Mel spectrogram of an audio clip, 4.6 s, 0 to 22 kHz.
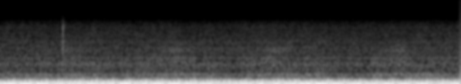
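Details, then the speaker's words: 2008 GMC Sierra LS V8 with P0300 random misfire: low, lumpy idle stumbling about three times a second as one cylinder drops out; scanner later reports cylinder 7 misfire. "ll you it's not running right now show you let you hear it it's skipping it's missing on a cylinder"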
